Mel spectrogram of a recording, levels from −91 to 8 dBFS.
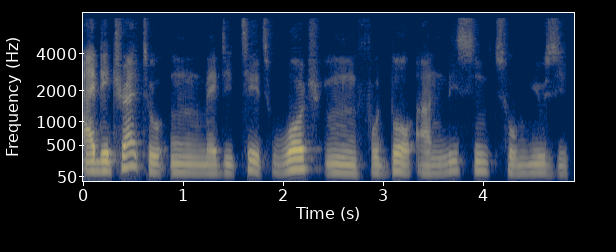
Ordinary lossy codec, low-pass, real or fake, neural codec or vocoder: none; none; fake; codec, 16 kHz, 1.1 kbps, Voila-Tokenizer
